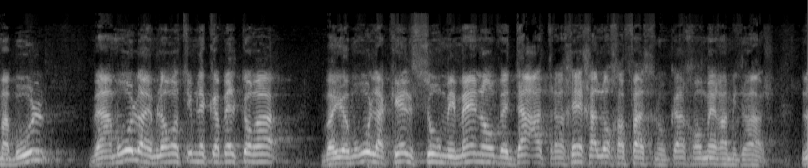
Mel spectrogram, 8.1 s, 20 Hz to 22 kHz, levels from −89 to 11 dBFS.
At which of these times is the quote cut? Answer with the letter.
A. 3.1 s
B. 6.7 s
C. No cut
C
